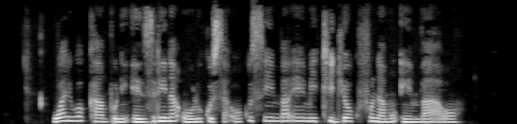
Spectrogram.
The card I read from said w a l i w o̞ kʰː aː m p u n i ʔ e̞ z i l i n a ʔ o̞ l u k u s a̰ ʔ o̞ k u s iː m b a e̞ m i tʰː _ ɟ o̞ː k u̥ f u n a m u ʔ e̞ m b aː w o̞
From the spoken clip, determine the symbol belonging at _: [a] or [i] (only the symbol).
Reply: i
